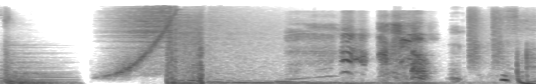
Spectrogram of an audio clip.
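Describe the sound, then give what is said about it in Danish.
A rising whoosh sweeps past, then several sharp, breathy sneezes burst out in quick, uneven succession, with short inhales between them. “Jeg er jo øh, multinyser, som I, som I ved.”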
